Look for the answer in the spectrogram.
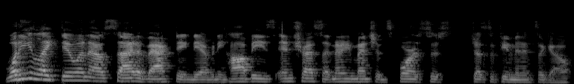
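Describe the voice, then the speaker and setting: A man's voice: medium pitch, animated, fast, pushed and bright. A man hosting an interview show, politely and formally putting prepared questions to a guest. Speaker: radio show host and interviewer.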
